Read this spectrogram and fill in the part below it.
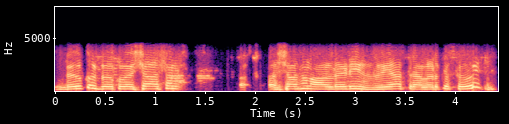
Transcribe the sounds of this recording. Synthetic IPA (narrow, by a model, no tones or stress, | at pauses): bɪlkʊlbɪlkʊlɐʃaːsɐn | ɐʃaːsənɔːlɾeːɖizujaːt̪ɾɛːləɽkəsoːj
